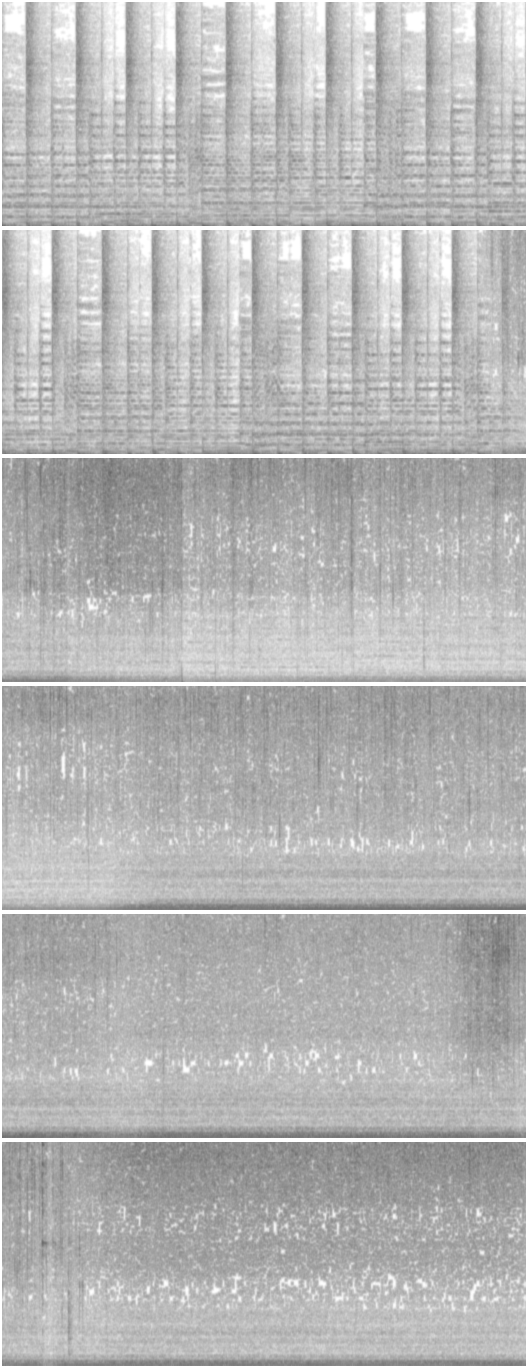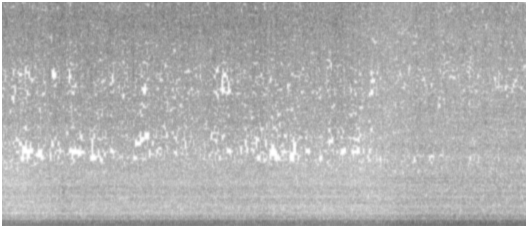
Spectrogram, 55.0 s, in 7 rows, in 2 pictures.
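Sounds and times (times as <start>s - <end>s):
steady low hum: 15.1s - 55.0s
vegetables sizzling in a frying pan: 15.1s - 55.0s.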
